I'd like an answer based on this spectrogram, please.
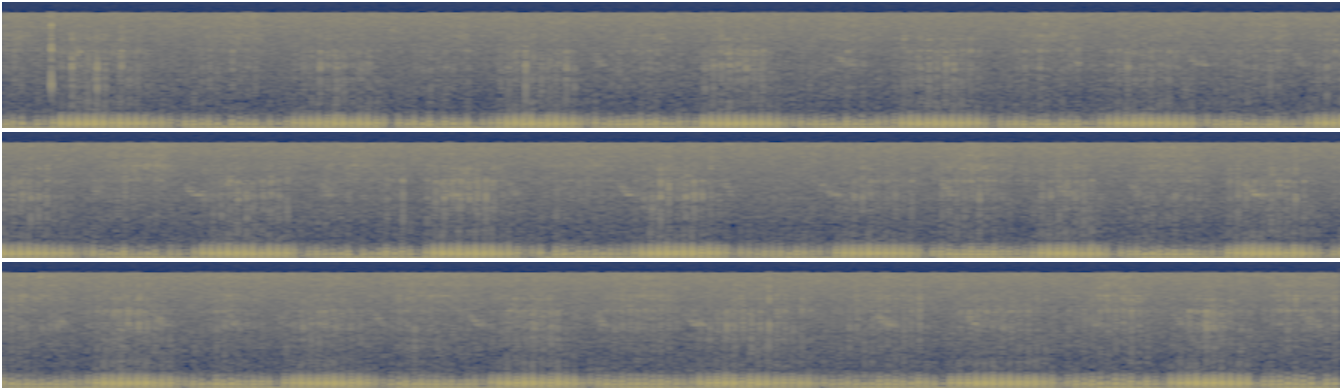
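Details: House cat basking in the sun gives a long unbroken purr, a low vibrating drone rising and easing with each breath, roughly one cycle per second over twenty seconds.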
